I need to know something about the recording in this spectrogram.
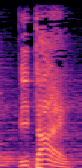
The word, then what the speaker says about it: vitae: Wale wanakuja na ile inaitangwa karika la vitae. Karika la vitae inaitwa hivi ama ni karika la vita. Vita, the E is silent.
